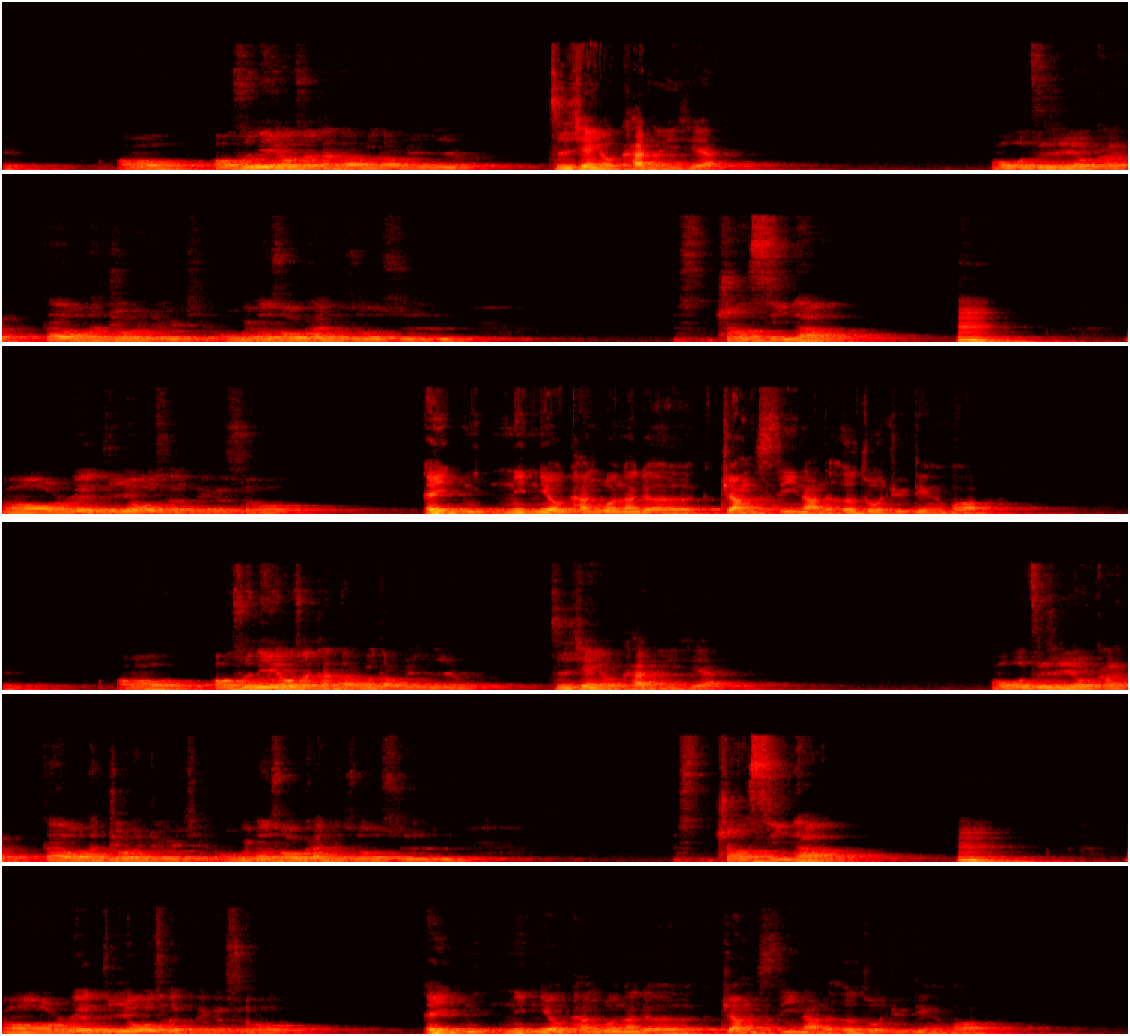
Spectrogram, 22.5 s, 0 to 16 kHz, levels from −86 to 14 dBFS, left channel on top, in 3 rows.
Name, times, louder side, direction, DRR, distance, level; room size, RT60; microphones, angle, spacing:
voice 1, 0.8-1.1 1.4-3.1 6.6-7.5 7.8-10.5 12.0-13.1 15.0-16.9, equal, 25° right, -3 dB, 1.5 m, -31 dB
voice 2, 3.7-4.8 13.9-14.2 17.8-21.6, left 2 dB, 40° left, 10 dB, 0.4 m, -30 dB
7.7 x 6.8 x 2.3 m, 1.2 s
head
